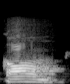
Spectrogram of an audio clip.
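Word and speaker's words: calm: इसी तरह से अब हम देखते हैं यम लेटर को, तो सी ए एल एम, देखो यल और यम दोनों साथ में आ गए, यल क्या हो जाएगा? साइलेंट। बोलेंगे क्या? सी ए एम, कॉम।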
